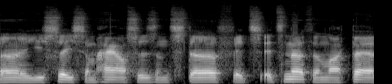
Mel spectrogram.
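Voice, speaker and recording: A man with a Tennessee accent speaks at a moderate pace in a fairly low pitch. The recording is very clean, with a silent background. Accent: Southern US (Tennessee). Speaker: podcast host. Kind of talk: casual storytelling monologue. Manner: halting, many fillers.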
